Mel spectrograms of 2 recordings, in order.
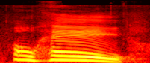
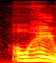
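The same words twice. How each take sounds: First: The greeting sounds warm, chatty and drawn out. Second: The greeting sounds brisk, direct and businesslike. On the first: The caller wants a friendly conversation. "my tone was very" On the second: The caller wants to get to the point. "getting to the point"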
